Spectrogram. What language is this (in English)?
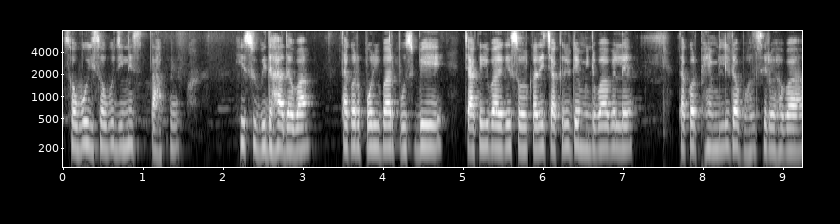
Odia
